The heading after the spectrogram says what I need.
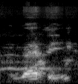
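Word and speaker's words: רבי: uh in Israel the the term used at late antiquity was rebi that's the actual pronunciation which means my greatness my large which is translated to the my teacher.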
